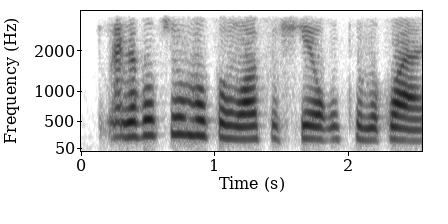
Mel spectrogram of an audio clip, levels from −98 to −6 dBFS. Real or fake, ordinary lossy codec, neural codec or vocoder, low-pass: fake; none; codec, 16 kHz, 0.5 kbps, FunCodec, trained on Chinese and English, 25 frames a second; 3.6 kHz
